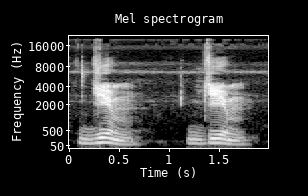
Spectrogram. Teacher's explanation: tempat keluarnya dari tengah-tengah lidah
